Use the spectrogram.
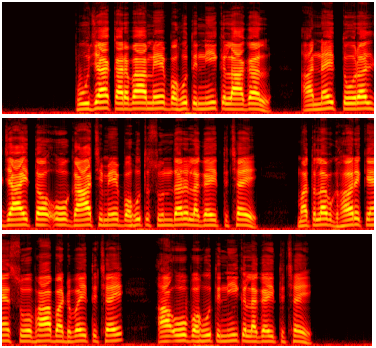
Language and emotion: Maithili, neutral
